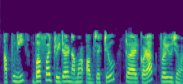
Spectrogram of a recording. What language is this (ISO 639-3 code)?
asm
